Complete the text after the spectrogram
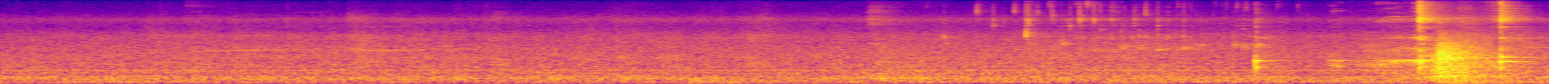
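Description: Liquid pours quietly into a glass jar.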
